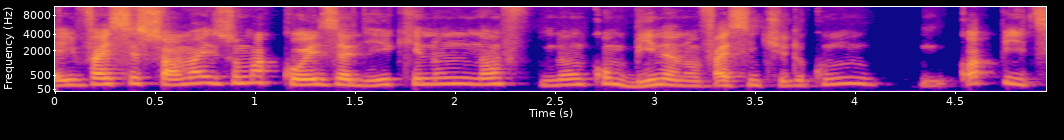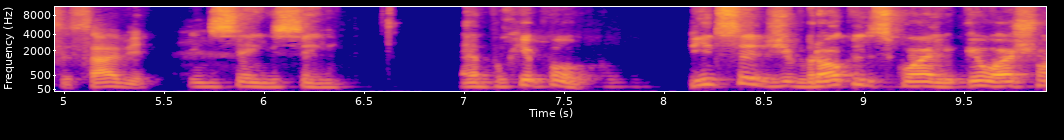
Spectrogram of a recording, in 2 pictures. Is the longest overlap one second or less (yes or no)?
yes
